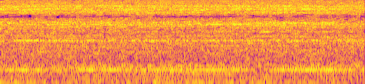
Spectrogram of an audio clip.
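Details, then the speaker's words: Walk-in cooler restarted after power outage, rewired with delay relay still to be replaced: steady low hum with faint constant tone, no knocking; normal refrigerant flow at startup. "all right you can hear it should be engaged running so we're good"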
